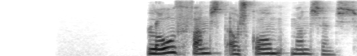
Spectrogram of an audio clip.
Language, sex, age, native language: Icelandic, female, 40-49, Icelandic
